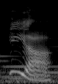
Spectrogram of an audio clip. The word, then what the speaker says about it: Ia: When the vibration of vocal folds was still required to convey our thoughts and intention, Ia, I believe, was the pronunciation used when referring to our people.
